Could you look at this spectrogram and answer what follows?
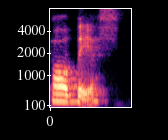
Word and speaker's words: paldies: We have some exceptions, for example with the word thank you or paldies, and it comes from two words, paldies dievam, thanks to the God, and now it has a stress on the second syllable, paldies.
